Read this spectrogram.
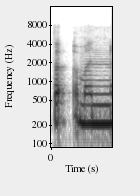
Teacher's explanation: حمزہ پہ جھٹکا، نون ساکن کا اظہار. تأمن نون ساکن ہلے بھی نہ.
